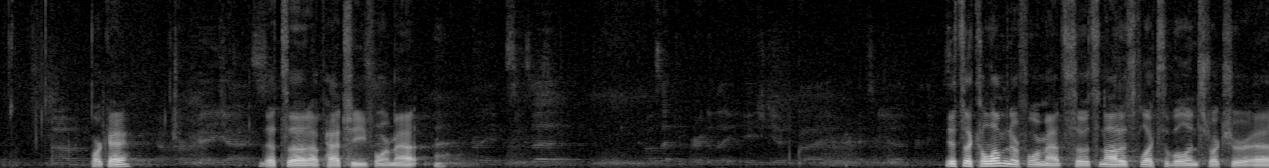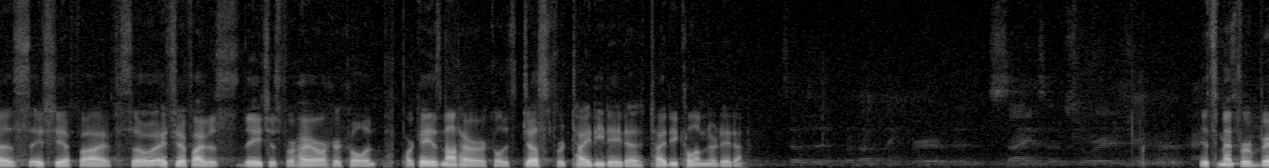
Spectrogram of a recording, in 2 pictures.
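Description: A man speaks calmly into a microphone in a large hall, pausing between phrases.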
